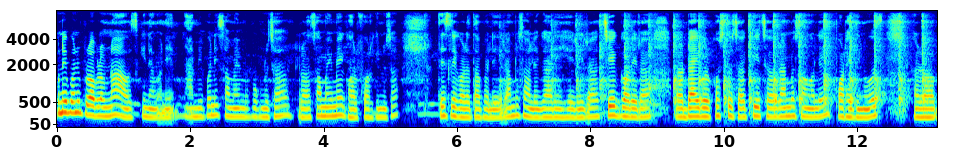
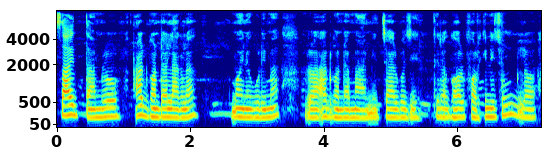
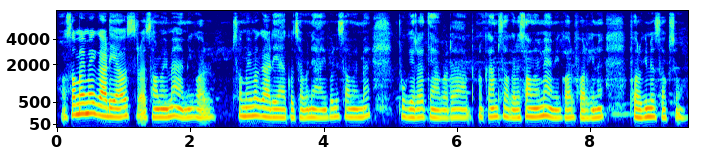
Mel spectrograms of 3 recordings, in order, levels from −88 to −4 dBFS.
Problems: constant background noise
